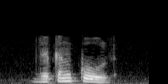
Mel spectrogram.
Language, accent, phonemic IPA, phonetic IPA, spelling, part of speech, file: Armenian, Eastern Armenian, /d͡zəkənˈkul/, [d͡zəkəŋkúl], ձկնկուլ, noun, Hy-ձկնկուլ.ogg
- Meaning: cormorant, Phalacrocorax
